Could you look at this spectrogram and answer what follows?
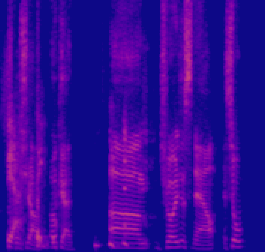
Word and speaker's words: Deschamps: my maiden name, but Deschamps. Yeah. Deschamps.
